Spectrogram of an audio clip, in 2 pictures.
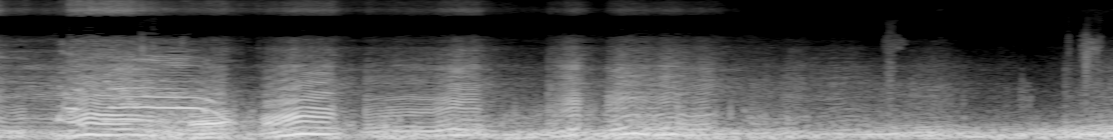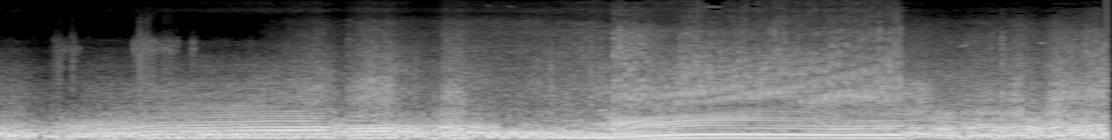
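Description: A quad bike engine revs and roars up close.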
